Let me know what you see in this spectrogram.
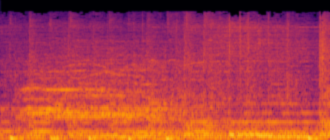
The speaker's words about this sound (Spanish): Alguien puede dar un grito de júbilo.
